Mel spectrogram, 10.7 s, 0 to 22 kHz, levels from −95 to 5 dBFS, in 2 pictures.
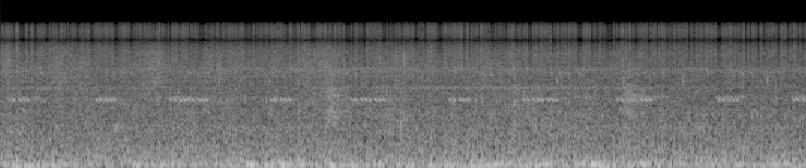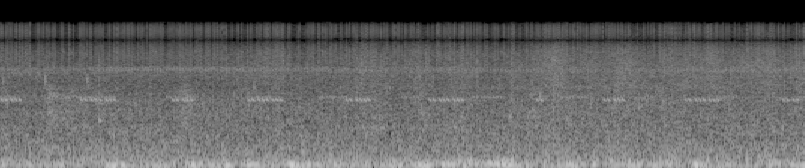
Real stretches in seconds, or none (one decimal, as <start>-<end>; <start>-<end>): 0.0-10.7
